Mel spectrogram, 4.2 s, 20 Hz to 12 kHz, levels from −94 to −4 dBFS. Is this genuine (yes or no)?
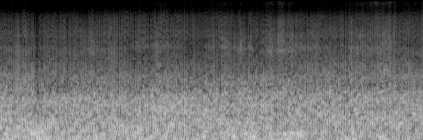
no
